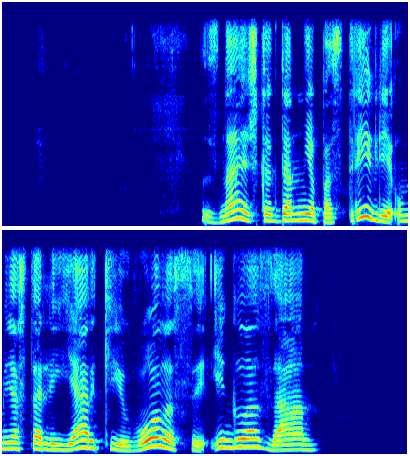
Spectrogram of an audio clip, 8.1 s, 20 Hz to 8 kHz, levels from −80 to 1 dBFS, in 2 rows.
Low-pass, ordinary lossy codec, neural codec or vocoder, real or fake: 7.2 kHz; none; codec, 16 kHz, 4.8 kbps, FACodec; fake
